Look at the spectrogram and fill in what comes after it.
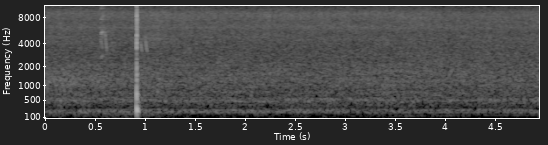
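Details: Swarm of honeybees from a farm hive during an easy relocation on a lovely day, giving a quiet, even hum that holds steady for five seconds, broken once by a single sharp click.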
